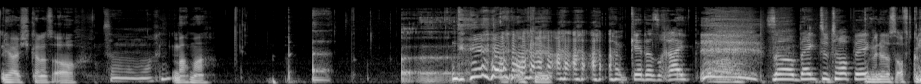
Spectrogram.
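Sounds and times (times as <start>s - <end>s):
speech: 0.0s - 2.2s, 4.5s - 9.2s
person burping into microphone: 2.7s - 4.8s
laughter: 4.6s - 6.3s.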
